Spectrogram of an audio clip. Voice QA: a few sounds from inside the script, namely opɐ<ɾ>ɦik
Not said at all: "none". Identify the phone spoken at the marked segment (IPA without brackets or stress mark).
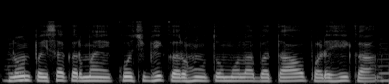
ɽ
